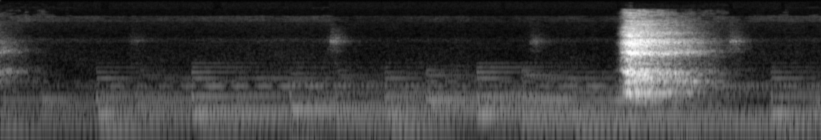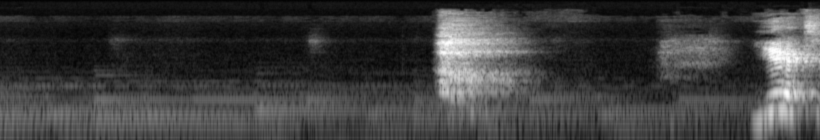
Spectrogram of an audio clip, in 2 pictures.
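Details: Huff cough demonstration, forced expiration technique for post-COVID recovery: a deep breath in, then three forceful open-mouthed huffs over soft music to clear phlegm, done three to four times.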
